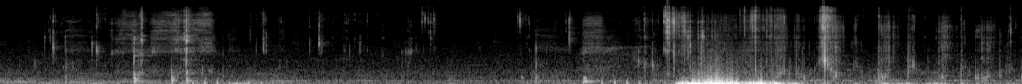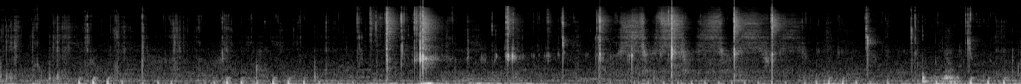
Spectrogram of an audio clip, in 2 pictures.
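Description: Close-miked chewing of panipuri, the crisp fried puri shells crackling and crunching between the teeth in many small clicks. There is one loud, deep crunch about seven seconds in as a whole puri is bitten.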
